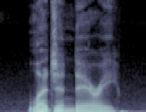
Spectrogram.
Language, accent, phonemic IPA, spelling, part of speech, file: English, US, /ˈlɛd͡ʒ.ənˌdɛɹ.i/, legendary, adjective / noun, En-us-legendary.ogg
- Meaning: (adjective) 1. Of or pertaining to a legend or to legends 2. Appearing (solely) in legends 3. Having the splendor of a legend; fabled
